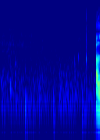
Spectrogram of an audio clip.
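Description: Faint taps of shoe heels on a stage floor over quiet hall ambience, then a voice starts reading out the next graduate's name near the end.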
